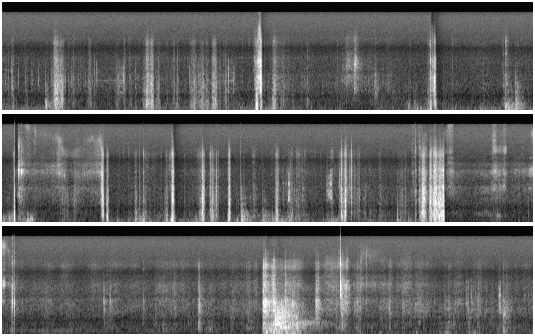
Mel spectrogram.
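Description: Irregular knocks, thuds and rustling of things being handled at close range, like a door or panel being moved. A longer stretch of rustling comes near the end.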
